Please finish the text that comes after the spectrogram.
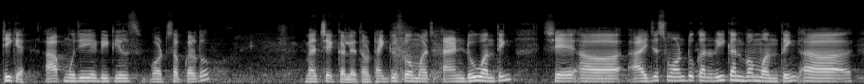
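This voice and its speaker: A man's voice: fairly high pitch, steady tone, slow. A man in his twenties on a phone call as a customer, hesitant and rambling, with many fillers. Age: 20s. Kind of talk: casual phone conversation. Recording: lo-fi phone line.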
